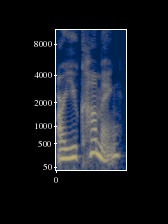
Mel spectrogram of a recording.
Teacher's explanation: The pitch starts low and gradually goes higher. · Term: gradual rise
